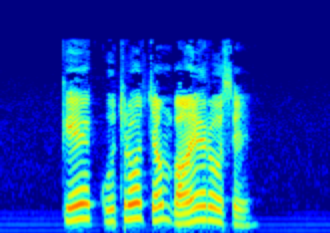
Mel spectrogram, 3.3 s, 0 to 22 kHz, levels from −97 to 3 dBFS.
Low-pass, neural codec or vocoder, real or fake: 10.8 kHz; none; real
